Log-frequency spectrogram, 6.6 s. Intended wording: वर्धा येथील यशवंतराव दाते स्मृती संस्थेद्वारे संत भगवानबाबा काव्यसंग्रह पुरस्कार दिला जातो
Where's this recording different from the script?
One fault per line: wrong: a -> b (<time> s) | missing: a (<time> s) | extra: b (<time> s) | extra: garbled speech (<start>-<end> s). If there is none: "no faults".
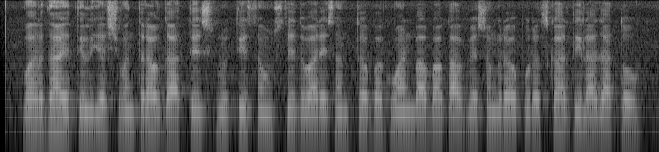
no faults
